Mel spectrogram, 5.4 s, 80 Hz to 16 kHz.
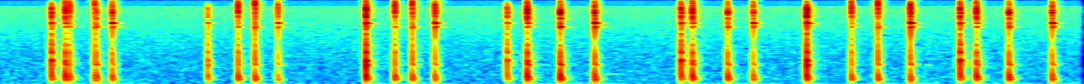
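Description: Long nails tap around the upturned base of a large, clear, hollow, empty glass bowl turned upside down. About 26 quick, dry clicks come in quick runs of four or five, with a low knock near 290 Hz and a bright edge. Each tap dies almost at once and leaves no ringing.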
